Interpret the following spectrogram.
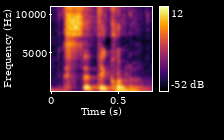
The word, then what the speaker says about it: cette école: Donc, on dit cette école. On fait la liaison automatiquement.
